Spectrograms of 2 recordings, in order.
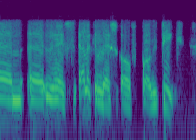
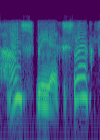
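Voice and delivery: mock stunned disbelief, very high and swooping; 13 semitones higher than usual. Retelling a man's reaction to the speaker passing, mimicking utter astonishment. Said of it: "in opperste verbazing".

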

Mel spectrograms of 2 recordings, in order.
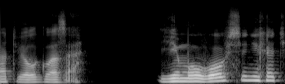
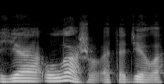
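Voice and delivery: plain

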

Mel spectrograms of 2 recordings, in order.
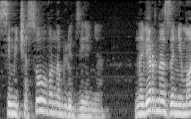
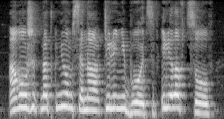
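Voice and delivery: glad, hopeful, joyful exclaiming, pitched up; 7 semitones higher, 4 dB louder than usual. The narrator, heading east toward the shore with Foma, speaks to him; joyful exclamation. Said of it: "радостно воскликнул я".

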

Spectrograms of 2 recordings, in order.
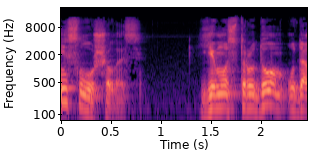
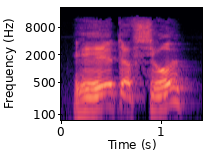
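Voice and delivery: incredulous, disbelieving, doubting tone. The older man questions Fyodor after the search, incredulous. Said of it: "Недоверчиво спросил старший".

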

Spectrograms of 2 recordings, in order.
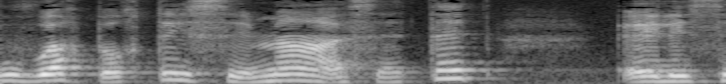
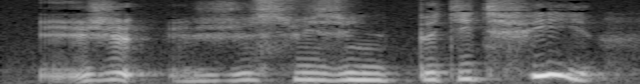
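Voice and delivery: soft, slow, hesitant, unsure voice; 3 semitones higher, 7 dB quieter than usual. A girl answers the pigeon's question in a hesitant voice. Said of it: "dit Alice d'une voix hésitante".

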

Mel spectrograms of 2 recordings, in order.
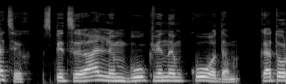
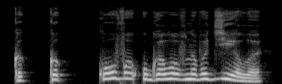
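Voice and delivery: frightened, higher pitch; 5 semitones higher than usual. Sashka, told of a criminal case against her, asks which case: frightened. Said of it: "Сашке стало совсем страшно".

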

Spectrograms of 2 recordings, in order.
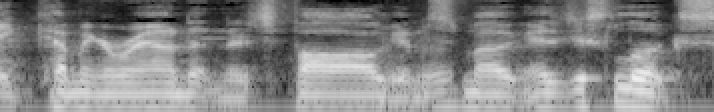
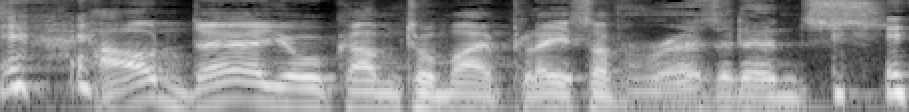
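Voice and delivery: put-on dynamic villain voice. Quoting the count from the film in his dynamic voice. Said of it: "he has a very dynamic voice".

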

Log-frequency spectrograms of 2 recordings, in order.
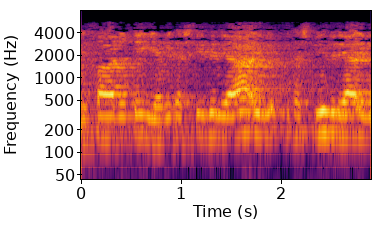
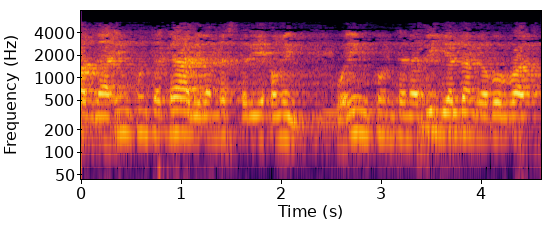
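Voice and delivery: ordinary talk, nothing marked

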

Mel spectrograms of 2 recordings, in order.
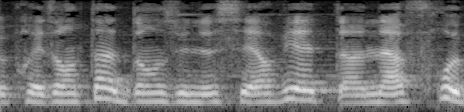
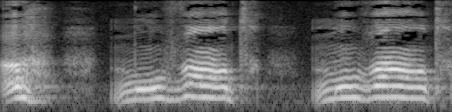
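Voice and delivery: stammering, stuttering, higher pitch; 6 semitones higher, 3 dB louder than usual. A woman answers the narrator, who keeps asking where it hurts, stammering. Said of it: "Elle balbutia".

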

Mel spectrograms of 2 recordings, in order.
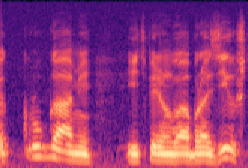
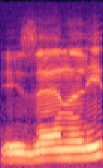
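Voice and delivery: contemptuous, scornful hiss, higher; 4 semitones higher than usual. A monster cat answers a fox cub's challenge with a contemptuous hiss. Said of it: "презрительно прошипело чудовище".

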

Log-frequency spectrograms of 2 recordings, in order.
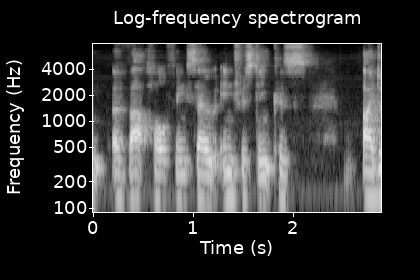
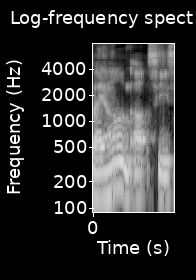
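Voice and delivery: ordinary talk

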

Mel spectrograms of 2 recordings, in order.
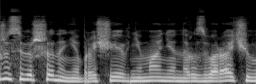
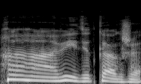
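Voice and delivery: ordinary delivery, nothing marked

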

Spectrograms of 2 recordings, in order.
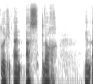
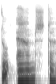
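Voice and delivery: purring, half pitying, half mocking. Cardelin answers the contrite Rüstem Bey, purring, half pitying, half mocking. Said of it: "schnurrte Cardelin, halb mitleidig, halb spöttisch".

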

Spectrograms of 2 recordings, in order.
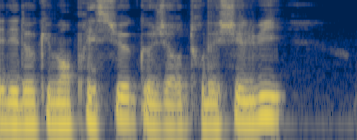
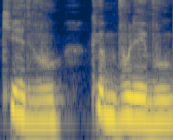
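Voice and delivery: anxious, uneasy, louder and faster; 4 dB louder than usual. Narrating a woman startled by a stranger's voice, anxious. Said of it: "Anxieuse, elle se dressa d'un bond".

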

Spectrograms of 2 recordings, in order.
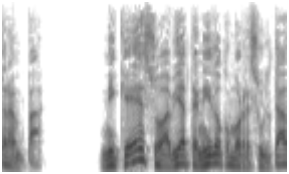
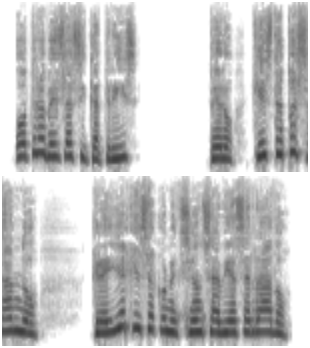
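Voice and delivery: very high, alarmed, frightened voice; 12 semitones higher than usual. A narrator reads a character's question, in a frightened voice. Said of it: "dijo con voz de susto".

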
